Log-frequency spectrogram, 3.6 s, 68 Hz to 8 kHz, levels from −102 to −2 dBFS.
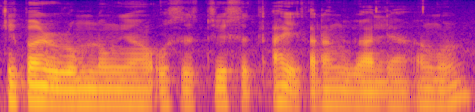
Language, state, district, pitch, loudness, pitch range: Ao, Nagaland, Dimapur, 90 Hz, -22 LUFS, 85-95 Hz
